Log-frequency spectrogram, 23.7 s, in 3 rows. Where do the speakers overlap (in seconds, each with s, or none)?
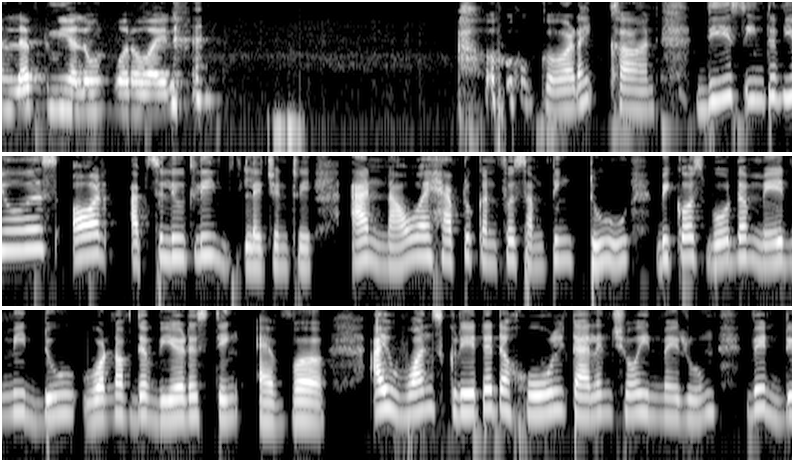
none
